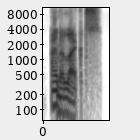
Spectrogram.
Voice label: "analects", British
